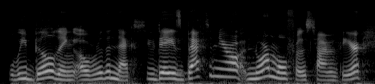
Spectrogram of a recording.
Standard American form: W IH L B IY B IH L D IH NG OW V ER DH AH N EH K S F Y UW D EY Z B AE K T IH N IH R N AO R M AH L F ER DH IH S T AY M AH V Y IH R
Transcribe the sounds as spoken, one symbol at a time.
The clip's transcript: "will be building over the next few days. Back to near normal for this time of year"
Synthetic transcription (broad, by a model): W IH L B IY B IH L D IH NG OW V ER DH AH N EH K S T UW D EY Z B AE K T IH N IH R N AO R M L F ER DH IH S T AY M AH V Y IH R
